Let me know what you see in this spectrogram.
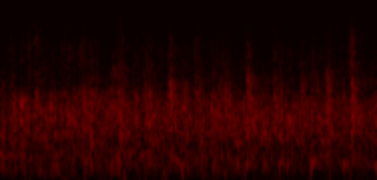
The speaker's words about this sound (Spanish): le damos un fuerte aplauso al Señor por eso.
